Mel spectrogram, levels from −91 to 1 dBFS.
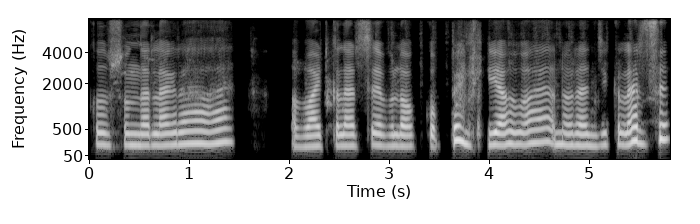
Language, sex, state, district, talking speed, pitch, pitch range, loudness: Magahi, female, Bihar, Gaya, 185 wpm, 210 Hz, 200-230 Hz, -19 LUFS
